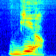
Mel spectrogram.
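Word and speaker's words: 기역: গিয়ক, যেটা বাংলা উচ্চারণ হবে গ, ঠিক আছে।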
